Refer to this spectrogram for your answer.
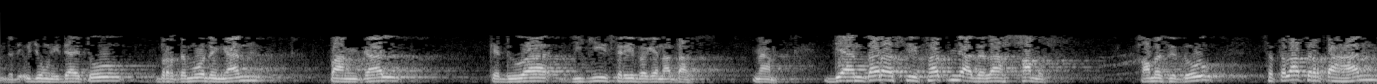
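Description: Slow-paced male tajweed teacher, echoey hall. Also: on the high side. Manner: slow, patient, repeats letters and corrects pronunciation; chants drill syllables in a drawn-out sung tone. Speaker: Quran recitation teacher. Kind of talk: tajweed lesson with call-and-repeat drills. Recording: echoey hall, tinny phone-like audio.

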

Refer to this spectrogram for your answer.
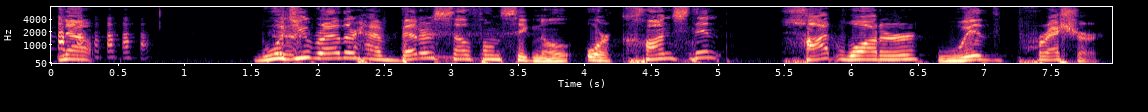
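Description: A man's voice: high-pitched, no echo. A man from the Philippines hosting a morning radio show in casual, joking banter while fighting a cough. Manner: animated, joking, quick asides. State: has a cough. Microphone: studio microphone.

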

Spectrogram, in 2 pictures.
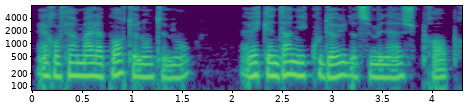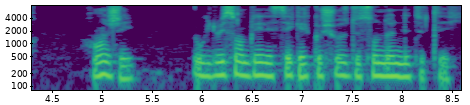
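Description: A woman reading a classic novel aloud as an audiobook narrator, measured and expressive. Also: lowish voice, creaky. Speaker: audiobook reader.

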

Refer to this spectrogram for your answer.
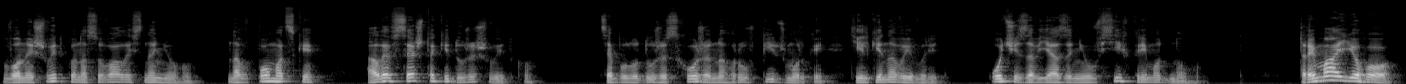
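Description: A man narrating a literary story in an audiobook reading, with measured, even storytelling. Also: fairly low pitch.

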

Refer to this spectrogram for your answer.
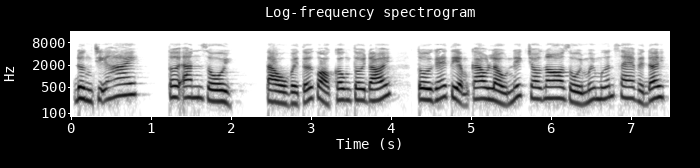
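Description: A woman doing a young man back from the city who drives for a living, relaxed and a little boastful, in a slightly high voice. Heard in a storybook reading on a dull lo-fi recording. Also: moderate pace, close to an everyday voice.

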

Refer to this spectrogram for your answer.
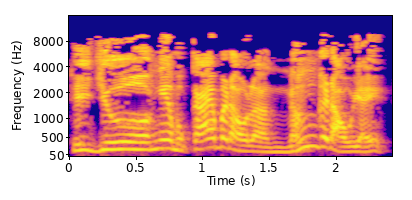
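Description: A man's voice: sits high, very animated, rapid-fire. A man telling a spooky story, acting out the voices of the people in it.

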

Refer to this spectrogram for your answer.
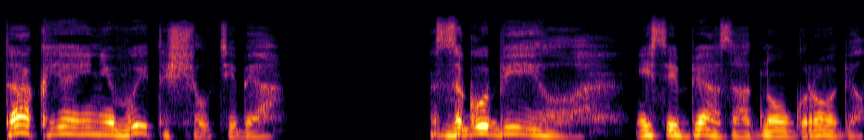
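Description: Woman voicing a gruff hulking convict robber. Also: slow pace, warm tone, dry recording, studio quality, exaggerated voice. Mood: weary. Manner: low, blunt, muttering. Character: huge gruff male ex-convict robber, grim.

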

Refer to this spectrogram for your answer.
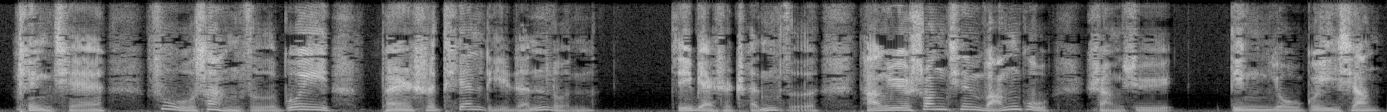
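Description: A man voicing a shrewd, scheming older male monk advisor, speaking in a measured, persuasive way full of rhetorical questions. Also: on the low side, husky, dry recording, studio quality, heavily acted.

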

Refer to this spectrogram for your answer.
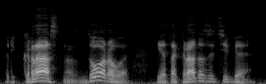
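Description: Young woman, anxious and devoted, pleading a lot, a low-voiced man doing her. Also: expressive, normal speed, lightly acted. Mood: distressed. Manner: emotional, pleading.

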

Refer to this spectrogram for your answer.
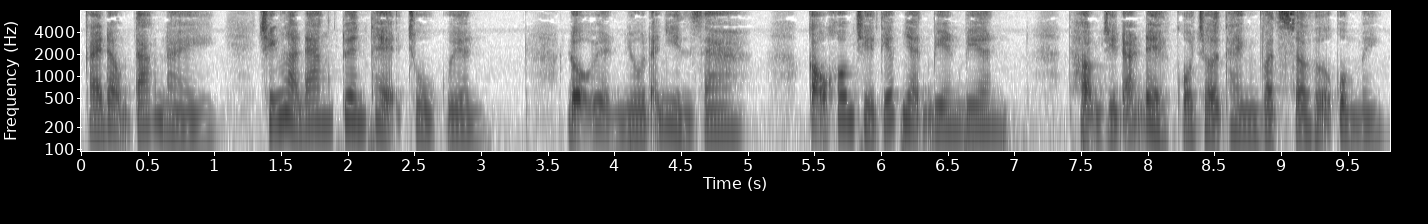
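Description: Audiobook narrator, woman, low-pitched, steady even reading. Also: moderate pace, breathy edge. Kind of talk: novel narration.

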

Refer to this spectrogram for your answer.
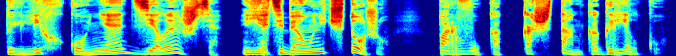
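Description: A woman's voice: lowish voice, expressive, slow, darkish tone, no echo, studio quality, heavily acted. A woman voicing a menacing angry man. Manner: snapping, menacing. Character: angry threatening male sponsor.

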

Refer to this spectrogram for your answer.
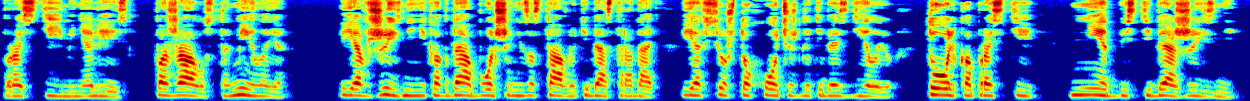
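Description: Женщина в роли кающегося мужа, приглушённо и тихо, сипловатый тембр. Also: female voice, fairly even intonation, a little slow, husky. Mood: tender whispering. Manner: lowered voice, begging then whispering. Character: desperate adult husband, pleading and remorseful. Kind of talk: audiobook reading.

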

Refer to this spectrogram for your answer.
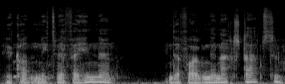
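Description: A man's voice: extremely low pitch, fast, mellow, breathy edge. An actor playing a grim, exhausted male polar expedition captain, narrating in a solemn, psalm-like recital for a 1950s radio play. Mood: somber.

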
